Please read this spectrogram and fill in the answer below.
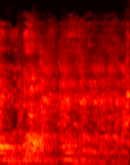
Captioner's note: laughter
